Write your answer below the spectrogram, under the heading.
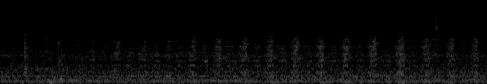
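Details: Rottweiler panting during the live birth of her puppies: soft, breathy, hissing pulses repeated steadily, close to four per second, throughout, over a low background hum.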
